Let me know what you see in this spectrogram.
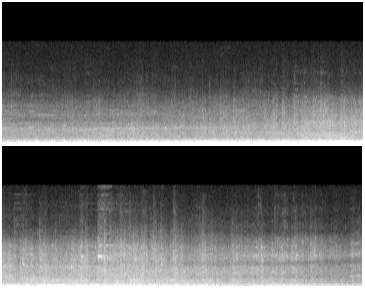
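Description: Freight train cars rolling past on steel rails, wheels clicking over the track with a steady rumble that swells louder through the middle of the stretch and eases slightly near the end.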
